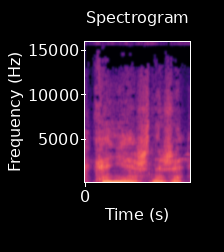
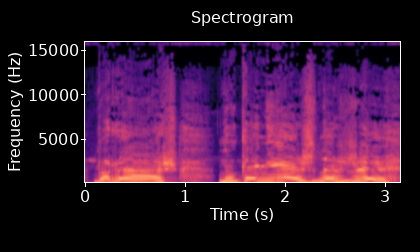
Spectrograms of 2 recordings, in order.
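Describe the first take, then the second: First: Said in the usual way. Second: High, heartfelt shout to a friend; loud, emotional reassurance; calling out. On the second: A narrator's reading. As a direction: cry it out from behind, high and drawn-out. Krosh calls out from behind.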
